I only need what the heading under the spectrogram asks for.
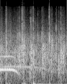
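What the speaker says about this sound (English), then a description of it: "This is your applause." Audience applause at a magic championship performance, a dense wash of clapping from a crowd filling the whole short moment at steady loudness.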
